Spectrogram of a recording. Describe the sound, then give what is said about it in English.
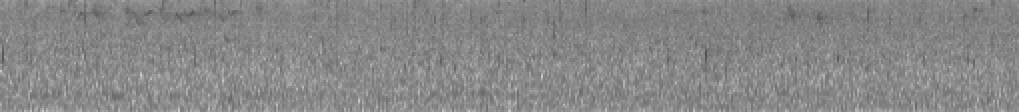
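A river flowing down from the mountains rushes and gurgles steadily throughout, a dense, continuous wash of flowing water with small splashes and trickles, unchanging in level, with no voices. “Or you can look up and watch the willow branches swaying while you listen to the sound of the river as it flows by.”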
